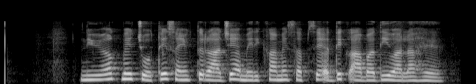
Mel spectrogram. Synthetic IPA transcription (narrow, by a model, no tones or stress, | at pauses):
njuːjɔːɾkmẽt͡ʃoːt̪ʰesɐ̃jʊk̚t̪ɾaːd͡ʒjəɐmeːɾɪkamẽsɐbseɐd̪ʱɪkaːbaːd̪iʋaːlaɦɛː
